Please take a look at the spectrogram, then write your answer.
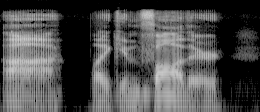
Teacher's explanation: the tongue is lower and flatter, which makes a bigger resonant space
